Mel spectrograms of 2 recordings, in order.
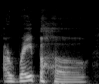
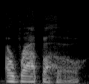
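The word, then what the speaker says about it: Arapaho: our pay ho it's not a rape oho it is a rapaho I feel like I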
